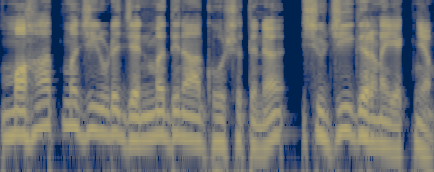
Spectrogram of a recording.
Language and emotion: Malayalam, neutral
